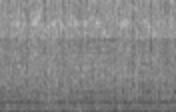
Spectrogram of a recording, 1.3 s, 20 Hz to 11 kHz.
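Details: 2005 Chrysler Grand Voyager 3.3-litre V6 after EGR valve replacement and battery reconnection: smooth, even idle with a steady hum and no ticking or stumbling; running as it should.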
